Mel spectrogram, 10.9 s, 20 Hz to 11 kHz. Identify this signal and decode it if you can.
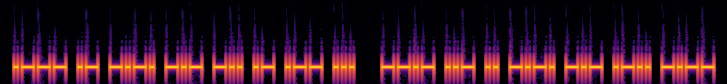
Morse code, heard as a keyed tone, about 20 wpm, 700 Hz. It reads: JACKDAWS QUICKLY
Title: Pangram Challenge v2 - 20wpm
